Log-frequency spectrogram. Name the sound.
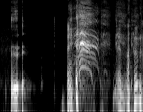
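belch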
